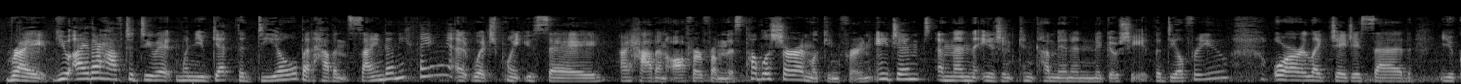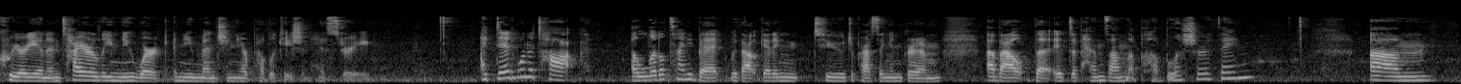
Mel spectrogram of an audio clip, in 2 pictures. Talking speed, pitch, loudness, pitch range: 175 wpm, 175 Hz, -26 LUFS, 160-215 Hz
